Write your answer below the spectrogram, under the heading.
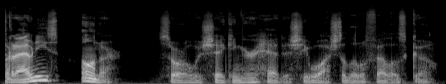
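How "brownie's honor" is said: high, loud promise; emphatic brownie voice, pitched up; pledging brownie. A narrator's reading. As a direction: swear it as a pert little brownie. Sorrel gives her promise.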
